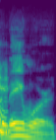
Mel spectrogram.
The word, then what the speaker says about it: Namor: And I'm not pronouncing it the MCU way because he's not the MCU character. And so Namor, just one of my all-time favorite characters, quite honestly.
